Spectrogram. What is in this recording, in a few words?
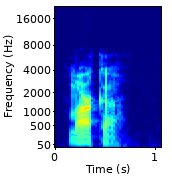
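"marks" English, American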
